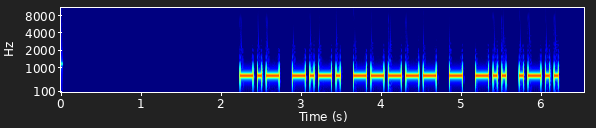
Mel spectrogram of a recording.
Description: Morse code, heard as a keyed tone, about 22 wpm, 700 Hz. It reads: KC0TDL
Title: USA Call Signs - 6 Characters - 22wpm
